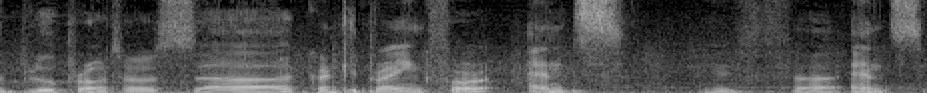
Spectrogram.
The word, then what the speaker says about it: Ence: And in the top right corner is the blue Protoss, currently playing for Ence. If Ence, Ence yep. Esports. Ence, okay. I didn't know how to pronounce it correctly.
